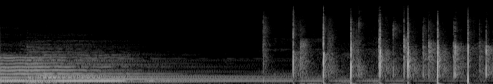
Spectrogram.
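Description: A sustained musical chord fades out, then two people in a studio clap sparsely, about ten sharp claps in an uneven rhythm, sounding thin.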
